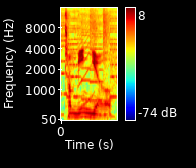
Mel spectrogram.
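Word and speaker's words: Tomiño: Uh, and yeah, I believe the pronunciation, uh, because there's a tilled over the end, we we can't show it on this font. Thank you so much, fonts, for being limited. Uh, should be Tomino.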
